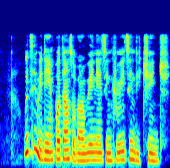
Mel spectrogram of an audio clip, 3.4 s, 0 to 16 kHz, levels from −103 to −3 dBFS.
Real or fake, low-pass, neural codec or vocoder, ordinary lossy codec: real; 7.2 kHz; none; none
